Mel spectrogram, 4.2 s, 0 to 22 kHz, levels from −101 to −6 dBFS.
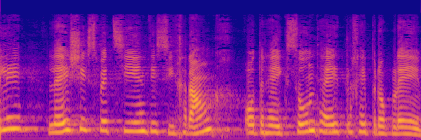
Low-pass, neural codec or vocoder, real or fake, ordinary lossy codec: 14.4 kHz; none; real; none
